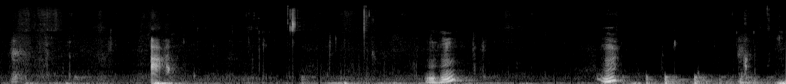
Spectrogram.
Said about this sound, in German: Ja, bitte kosten wir mal. Ich lege es jetzt in meinen Mund ein, ja?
